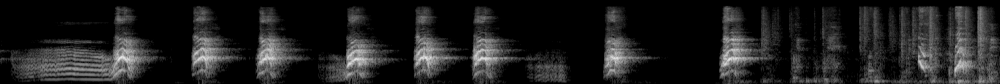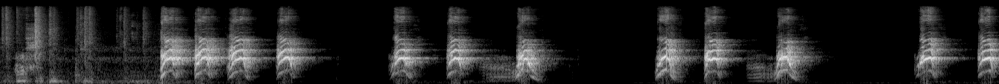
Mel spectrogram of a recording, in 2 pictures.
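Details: Pomeranian pair Sam and Marin in duet barking: a long string of rapid, high, yappy barks, interrupted midway by a dense scratchy, rustling stretch overlapped with barks, then regular barking again to the end.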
